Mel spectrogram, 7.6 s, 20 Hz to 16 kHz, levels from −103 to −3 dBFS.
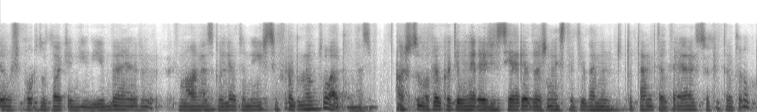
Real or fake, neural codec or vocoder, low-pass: fake; codec, 16 kHz, 1 kbps, FreqCodec, smaller model; 7.2 kHz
